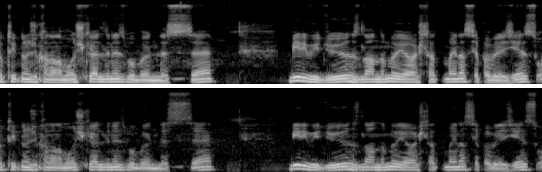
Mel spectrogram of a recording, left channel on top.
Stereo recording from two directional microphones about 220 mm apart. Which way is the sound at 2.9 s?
60° left (ahead or behind).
